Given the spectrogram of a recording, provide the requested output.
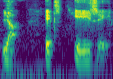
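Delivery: slow, quiet, smug dismissal; underplay it, bored and superior; mock toff shrugging it off; smug drawl. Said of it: "he says".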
